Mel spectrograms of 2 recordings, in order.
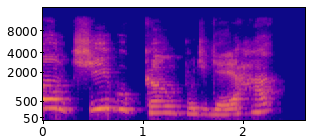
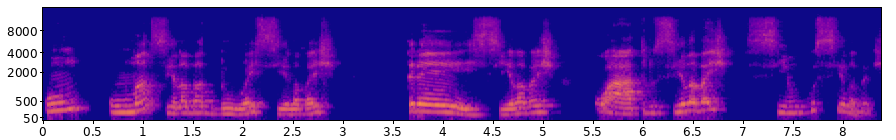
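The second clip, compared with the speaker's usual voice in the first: slow deliberate counting of syllables; slow classroom count; counting slowly; slower than usual. Shown as a demonstration. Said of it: "eu conto até só esse i".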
